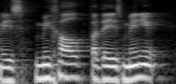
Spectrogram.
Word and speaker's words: Migael: His name is Migael, but there's many pronunciations like Migael, as the English people say. Yeah. But his name is Migael.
